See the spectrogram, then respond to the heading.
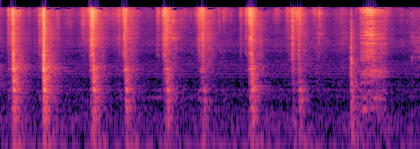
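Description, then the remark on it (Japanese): A knife finely shreds half a napa cabbage on a cutting board in a steady rhythm, about nine crisp thuds with brief crunchy rustles between strokes, moderately loud, with no voices. “白菜を刻みながら、最近の眩しい気づきを。”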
